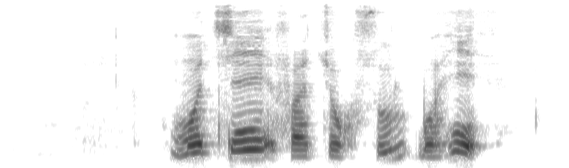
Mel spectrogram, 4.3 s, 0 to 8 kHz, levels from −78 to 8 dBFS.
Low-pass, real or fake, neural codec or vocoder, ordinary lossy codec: 7.2 kHz; real; none; MP3, 48 kbps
